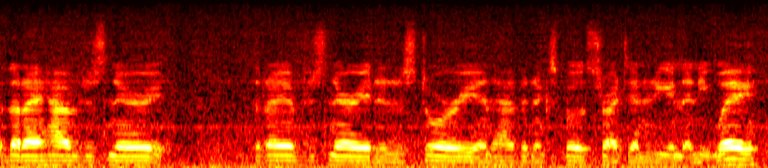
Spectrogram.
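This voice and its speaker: A man's voice: lowish voice, background noise. A man casually reading online stories aloud on a home microphone, stumbling over words and stopping to comment. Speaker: story reader.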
